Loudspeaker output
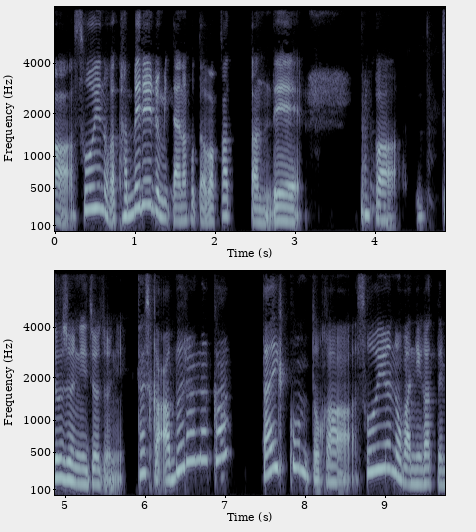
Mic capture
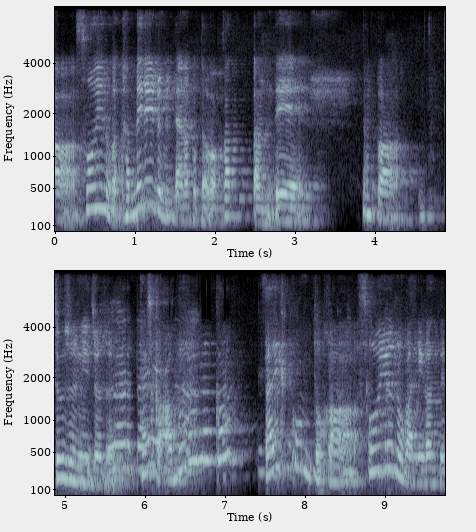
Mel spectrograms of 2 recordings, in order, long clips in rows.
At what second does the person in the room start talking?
5.5 s

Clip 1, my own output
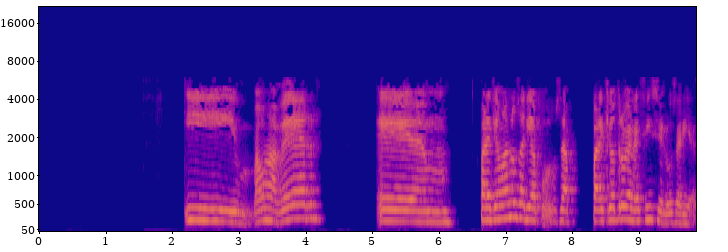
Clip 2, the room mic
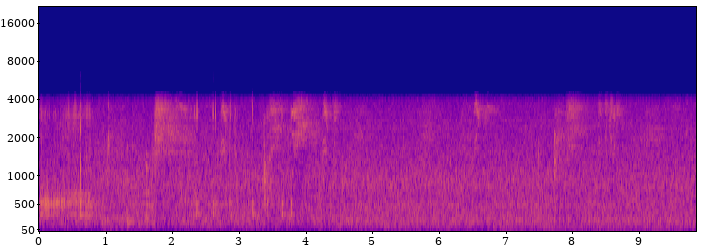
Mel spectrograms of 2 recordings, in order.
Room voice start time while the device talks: none

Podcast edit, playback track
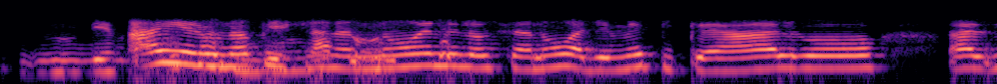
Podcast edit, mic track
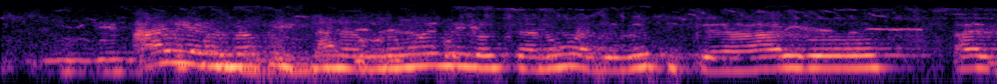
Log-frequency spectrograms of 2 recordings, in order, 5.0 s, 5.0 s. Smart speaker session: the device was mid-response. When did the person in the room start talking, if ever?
none

